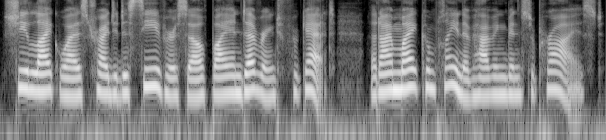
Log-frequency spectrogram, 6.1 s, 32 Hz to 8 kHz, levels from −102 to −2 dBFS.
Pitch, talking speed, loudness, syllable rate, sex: 210 Hz, 180 wpm, -18 LUFS, 5.7 syllables/s, female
